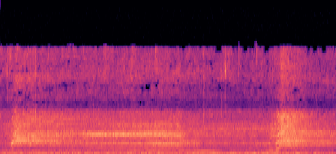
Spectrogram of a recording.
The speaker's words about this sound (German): Eine Minute Stille. Betroffenes Schweigen in Warschaus Innenstadt. Tausende Handylichter leuchten. Auf einem Schild steht Ani jednej więcej. Keine einzige mehr. Dann ein Schrei.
